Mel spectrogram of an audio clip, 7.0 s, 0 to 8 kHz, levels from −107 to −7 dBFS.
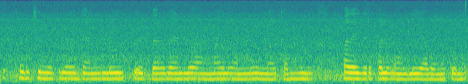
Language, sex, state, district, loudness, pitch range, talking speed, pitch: Telugu, female, Andhra Pradesh, Sri Satya Sai, -15 LUFS, 190-205 Hz, 100 wpm, 200 Hz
